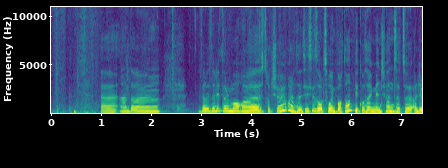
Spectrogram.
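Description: A woman speaks steadily and clearly, lecturing to a room.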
